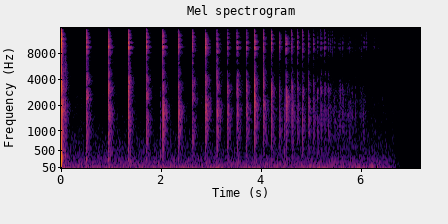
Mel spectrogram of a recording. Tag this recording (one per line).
Ball
Pong
Ping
